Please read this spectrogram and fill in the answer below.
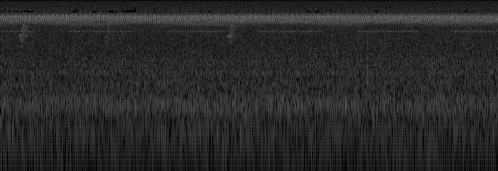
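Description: Steady noisy ambience: a continuous high hiss over a low rushing noise, with a faint high tone repeating in short dashes a little less than once a second.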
